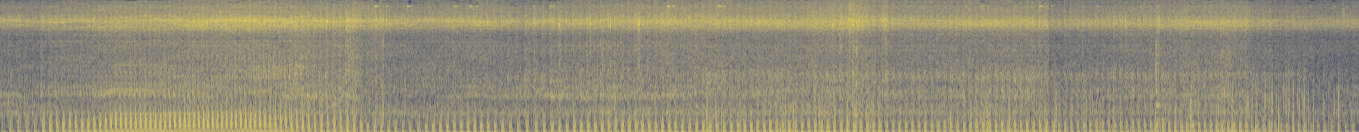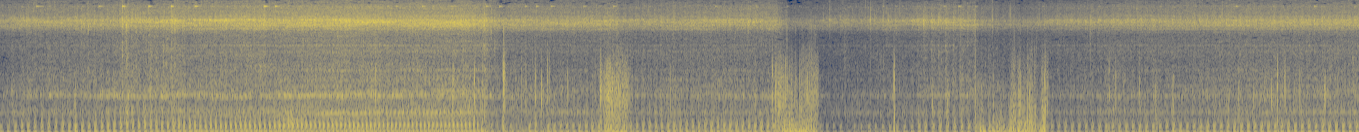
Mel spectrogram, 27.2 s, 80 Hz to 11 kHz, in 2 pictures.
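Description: Suzuki DR650's single-cylinder four-stroke engine running as the bike rides a rough dirt trail, rising in pitch under throttle twice: about two seconds in and again around sixteen seconds. A few sharp thumps come near the twenty-second mark.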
